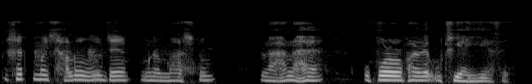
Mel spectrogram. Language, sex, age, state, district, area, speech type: Assamese, male, 45-60, Assam, Darrang, rural, spontaneous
